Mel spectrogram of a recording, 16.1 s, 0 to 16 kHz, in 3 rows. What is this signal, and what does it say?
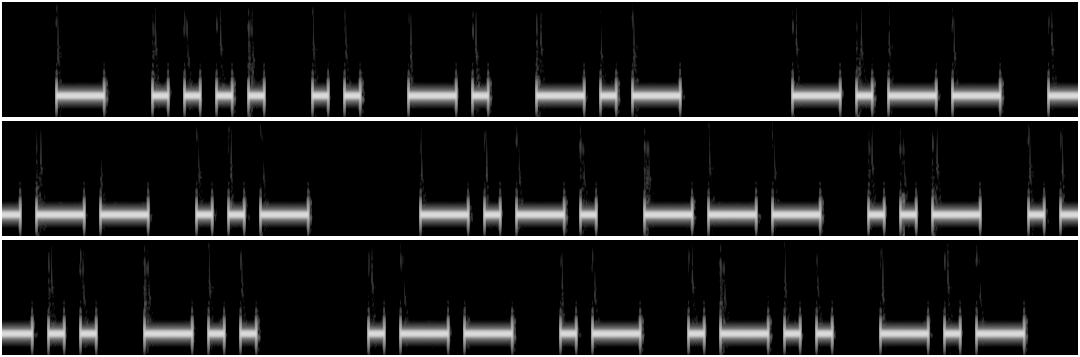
Morse code, heard as a keyed tone, about 15 wpm, 700 Hz. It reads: THINK YOU COULD WALK
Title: Sentences from Top 1000 Words - Review Part 1 - 15wpm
